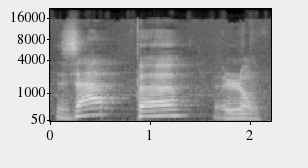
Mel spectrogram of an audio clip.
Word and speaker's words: appelons: En effet, le E suivi de double L se prononce est, alors que le E suivi d'un seul L se prononce E.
